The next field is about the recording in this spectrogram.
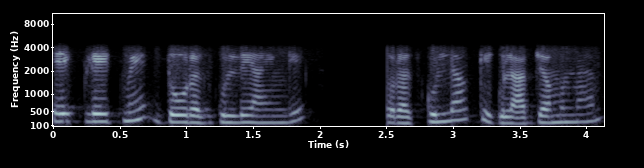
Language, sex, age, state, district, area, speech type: Hindi, female, 45-60, Madhya Pradesh, Jabalpur, urban, conversation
